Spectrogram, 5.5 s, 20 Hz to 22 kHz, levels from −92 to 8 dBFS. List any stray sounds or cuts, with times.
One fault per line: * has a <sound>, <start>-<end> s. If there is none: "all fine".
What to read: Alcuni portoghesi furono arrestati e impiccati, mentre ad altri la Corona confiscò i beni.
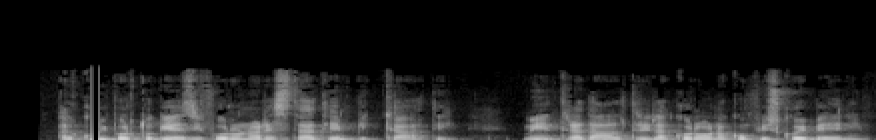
* has a dropout, 0.6-0.6 s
